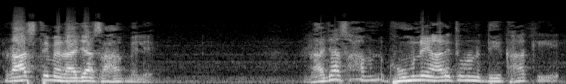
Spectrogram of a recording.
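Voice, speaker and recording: A male preacher spinning a comic devotional tale in a chatty, storytelling way. His voice sits a little high and has a gravelly rasp. A faint hiss of noise runs under it. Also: fairly bright tone. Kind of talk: humorous devotional storytelling sermon.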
